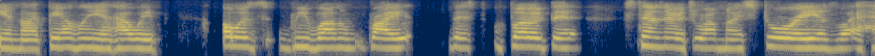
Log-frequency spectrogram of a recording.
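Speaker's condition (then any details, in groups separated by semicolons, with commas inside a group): Cerebellar ataxia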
